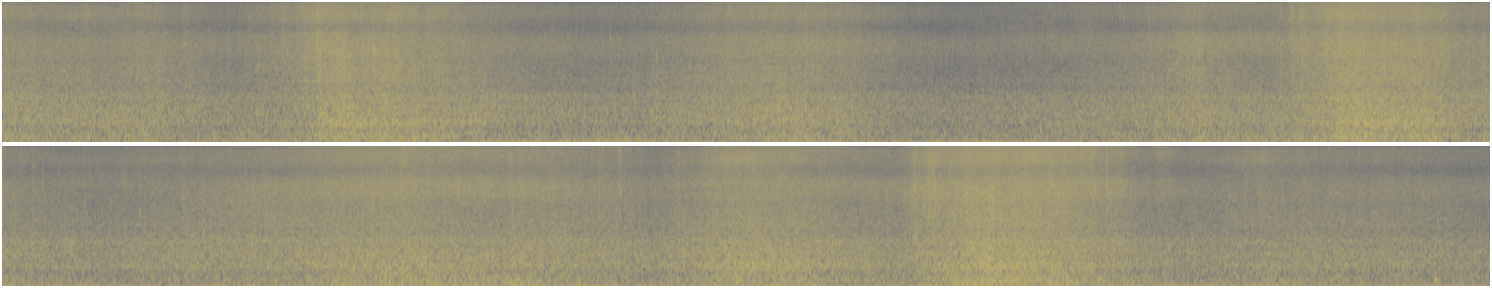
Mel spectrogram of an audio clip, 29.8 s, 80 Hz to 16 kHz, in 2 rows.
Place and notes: the waves, traffic sound
Sony PCM D50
